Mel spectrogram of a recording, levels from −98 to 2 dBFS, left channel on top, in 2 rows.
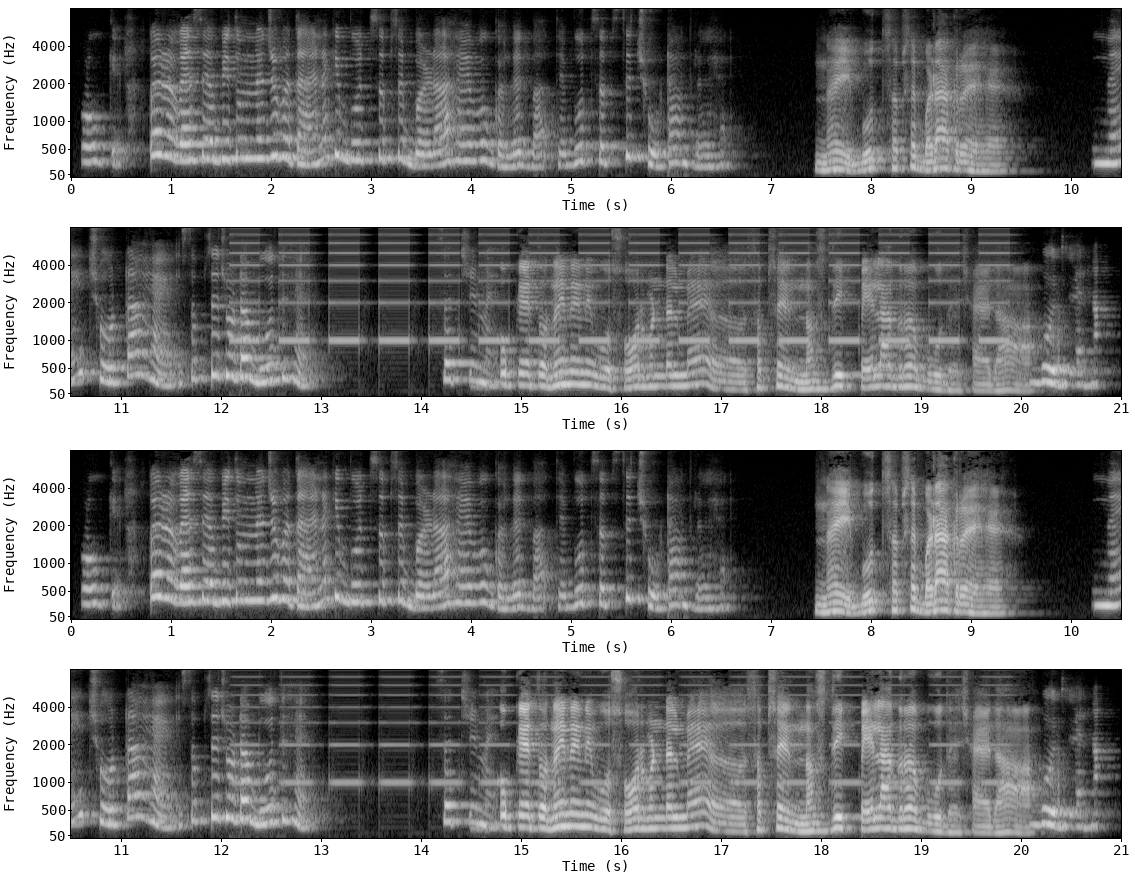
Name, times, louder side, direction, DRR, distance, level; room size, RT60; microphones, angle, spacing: voice 1, 0.1-6.6 10.2-12.9 14.2-14.8 20.1-20.8, right 1 dB, 5° right, 0.8 m, -26 dB
voice 2, 7.4-9.4 14.8-20.2, right 4 dB, 40° right, 0.6 m, -22 dB
Alarm, 12.1-19.9, left 5 dB, 45° left, 1.8 m, -34 dB
15.0 x 7.5 x 8.1 m
head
